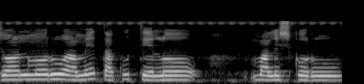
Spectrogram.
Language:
Odia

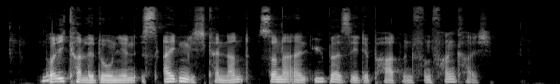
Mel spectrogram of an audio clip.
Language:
German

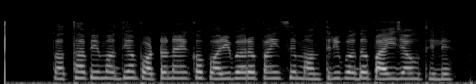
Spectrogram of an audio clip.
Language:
Odia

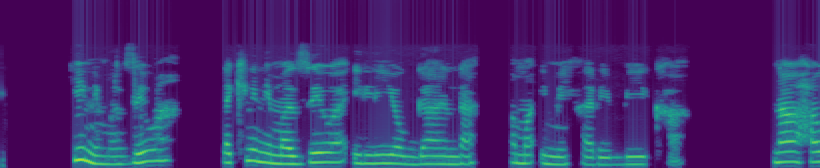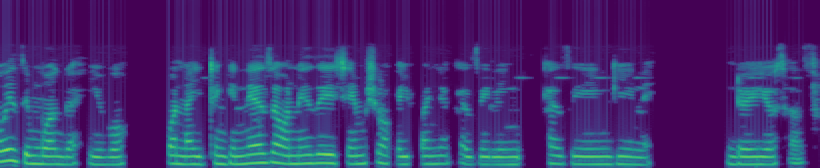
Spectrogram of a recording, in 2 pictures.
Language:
Swahili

